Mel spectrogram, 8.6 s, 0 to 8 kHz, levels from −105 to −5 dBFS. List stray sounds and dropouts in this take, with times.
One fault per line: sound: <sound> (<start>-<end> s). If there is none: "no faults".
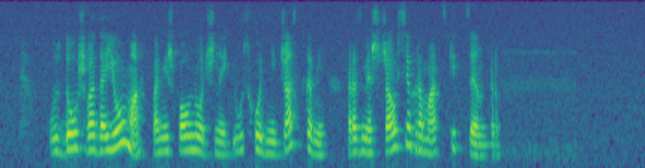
no faults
